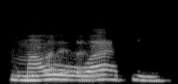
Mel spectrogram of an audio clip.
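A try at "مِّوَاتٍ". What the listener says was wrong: মাউ না, মিউ। মিমু ওয়াউজের মিউ।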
